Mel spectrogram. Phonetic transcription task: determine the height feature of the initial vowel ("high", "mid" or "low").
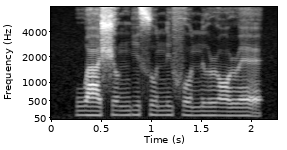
low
